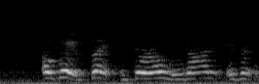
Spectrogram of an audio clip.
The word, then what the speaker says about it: Duraludon: It's Duraludon. Okay, but Duraludon isn't wrong because Dura is the Latin word for hard, and that's how you pronounce it, Dura.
